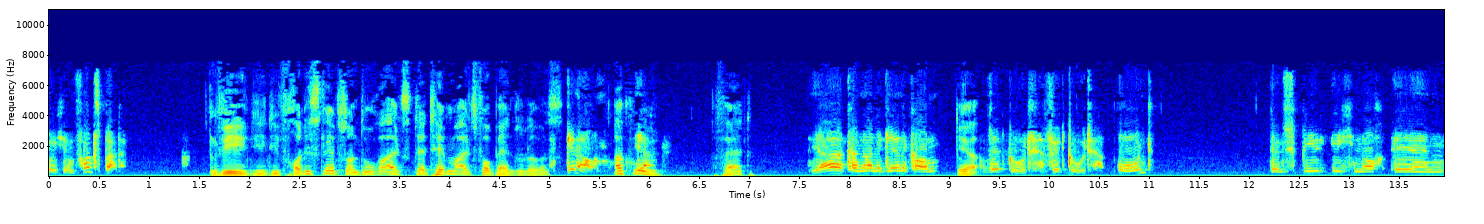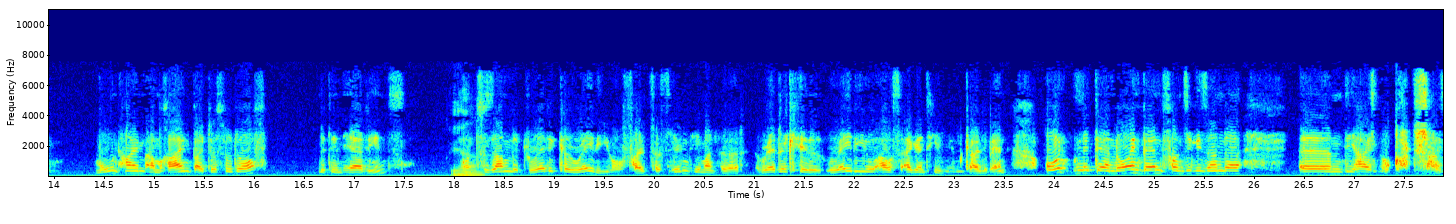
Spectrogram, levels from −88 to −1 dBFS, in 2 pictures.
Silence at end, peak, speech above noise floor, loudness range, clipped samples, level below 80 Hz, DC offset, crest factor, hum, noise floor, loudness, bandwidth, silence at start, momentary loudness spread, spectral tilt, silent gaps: 0 s; -6 dBFS; 24 dB; 5 LU; under 0.1%; -50 dBFS; under 0.1%; 22 dB; none; -51 dBFS; -27 LUFS; 8 kHz; 0 s; 11 LU; -4.5 dB/octave; none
